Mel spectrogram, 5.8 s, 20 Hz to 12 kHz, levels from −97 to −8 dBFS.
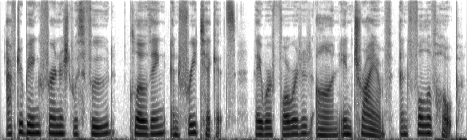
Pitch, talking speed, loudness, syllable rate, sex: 170 Hz, 195 wpm, -18 LUFS, 5.2 syllables/s, female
